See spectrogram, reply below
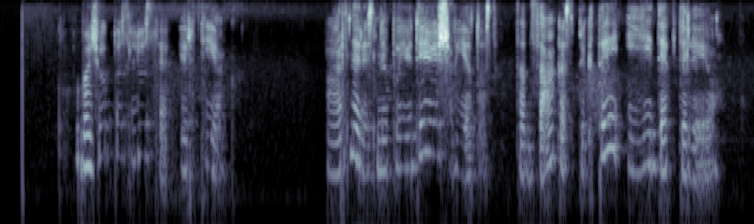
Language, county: Lithuanian, Šiauliai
